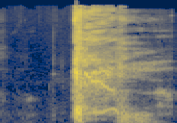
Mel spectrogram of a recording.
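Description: A single short, loud cough from a preacher who has just choked mid-sermon, with a harsh burst that trails off raggedly within about a second, alone with no talk.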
